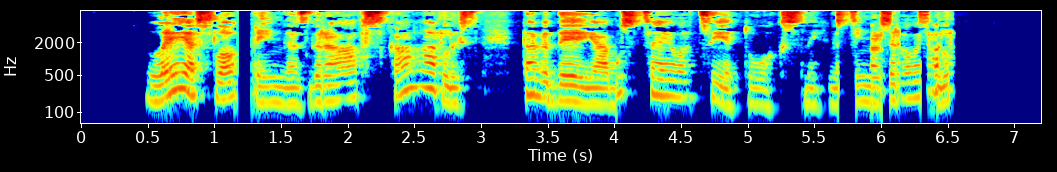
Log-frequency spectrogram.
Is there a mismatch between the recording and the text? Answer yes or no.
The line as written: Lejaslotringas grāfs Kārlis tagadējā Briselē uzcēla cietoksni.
yes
